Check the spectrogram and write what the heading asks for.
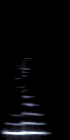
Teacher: circle your lips and give a very short sound. Very sharp sound.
